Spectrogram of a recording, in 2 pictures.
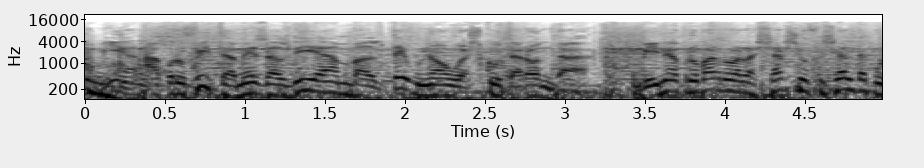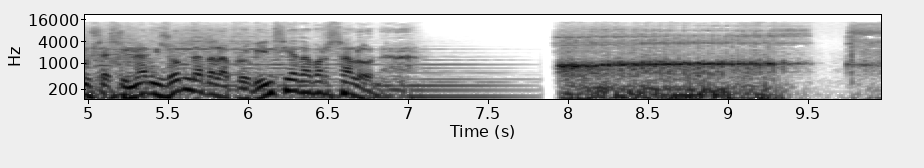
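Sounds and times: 
speech: 0.2s - 7.2s
snoring: 7.9s - 9.9s.

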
